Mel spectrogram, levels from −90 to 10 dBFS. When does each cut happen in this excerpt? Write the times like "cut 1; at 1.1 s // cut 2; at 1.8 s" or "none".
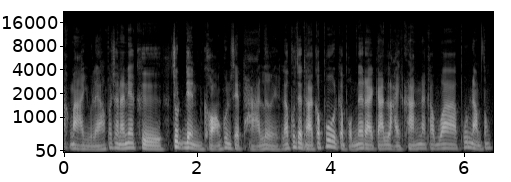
cut 1; at 1.6 s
